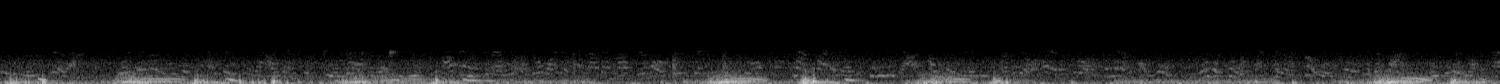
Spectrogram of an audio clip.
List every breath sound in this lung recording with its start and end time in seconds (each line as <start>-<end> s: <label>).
1.11-1.80 s: inhalation
1.90-2.38 s: exhalation
3.33-3.93 s: inhalation
4.30-4.88 s: exhalation
7.07-7.74 s: inhalation
8.00-8.56 s: exhalation
9.06-9.72 s: inhalation
9.93-10.47 s: exhalation
13.65-14.38 s: inhalation
14.56-15.00 s: exhalation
